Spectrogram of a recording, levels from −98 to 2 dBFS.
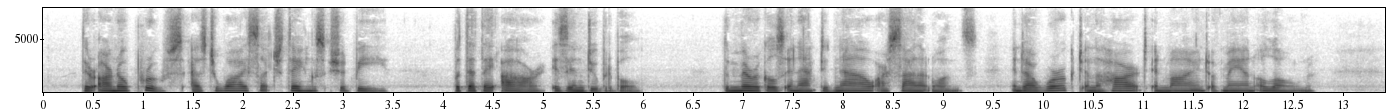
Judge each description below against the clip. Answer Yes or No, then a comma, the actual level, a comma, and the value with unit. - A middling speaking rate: Yes, average, 155 wpm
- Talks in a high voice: No, medium, 175 Hz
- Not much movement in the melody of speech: Yes, narrow, 1.9 semitones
